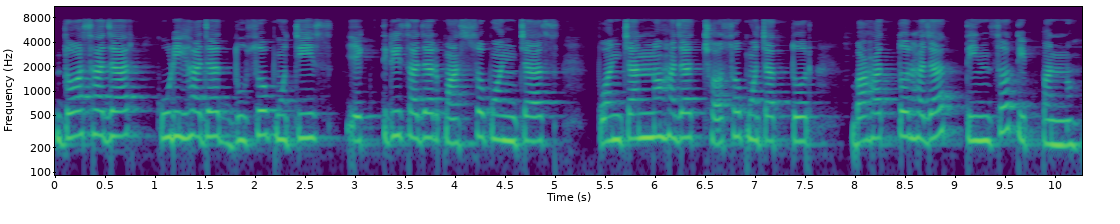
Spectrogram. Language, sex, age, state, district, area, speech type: Bengali, female, 30-45, West Bengal, Nadia, rural, spontaneous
